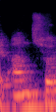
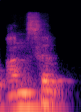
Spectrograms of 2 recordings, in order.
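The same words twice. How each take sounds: First: "आंसर" with the w sounded, "an-swer"; common mispronunciation. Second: "आंसर" with silent w, "an-ser"; correct pronunciation. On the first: Teacher showing a common mistake, "आंसर" with an audible w. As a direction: say "आंसर" wrongly as "ans-war". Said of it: "गलती से आंसर पढ़ लेते हैं". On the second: Teacher correcting learners' habit, "आंसर" with the w dropped. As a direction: say "आंसर" without any w sound. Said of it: "डब्ल्यू की आवाज़ बिल्कुल नहीं आती". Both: Shown as a demonstration.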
